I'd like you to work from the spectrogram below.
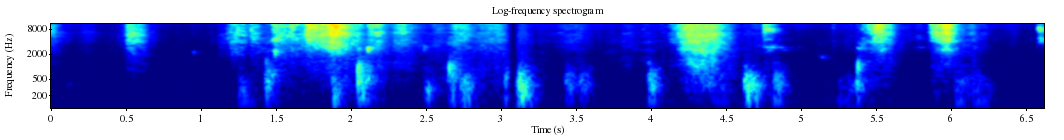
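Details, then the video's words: Cavalier King Charles Spaniel puppies playing in an indoor puppy pen at home, livestreamed: short low growly grunts and squeaks in quick bursts, mixed with rustling and scuffling noises. "Cavalier Puppies Live: Puppies Playing"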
